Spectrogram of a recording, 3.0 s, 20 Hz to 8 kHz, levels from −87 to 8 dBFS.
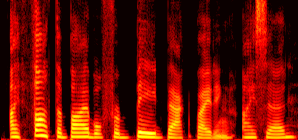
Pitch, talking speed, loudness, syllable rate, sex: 205 Hz, 180 wpm, -18 LUFS, 4.8 syllables/s, female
